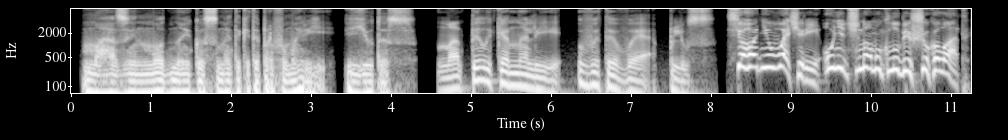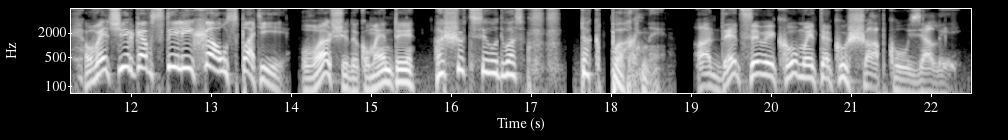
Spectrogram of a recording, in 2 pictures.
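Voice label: Ukrainian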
